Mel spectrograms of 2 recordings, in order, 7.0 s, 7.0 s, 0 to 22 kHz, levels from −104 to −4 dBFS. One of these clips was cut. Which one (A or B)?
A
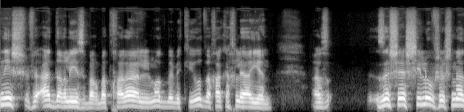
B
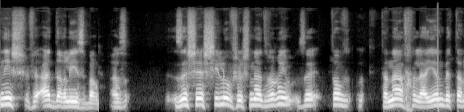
B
